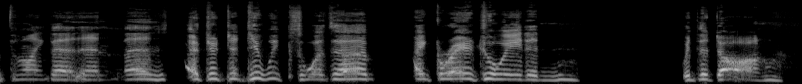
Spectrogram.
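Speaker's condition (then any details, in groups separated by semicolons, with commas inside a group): Cerebral palsy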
